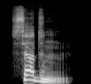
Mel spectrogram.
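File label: "sudden", British English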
